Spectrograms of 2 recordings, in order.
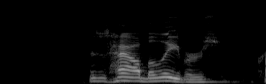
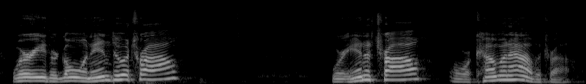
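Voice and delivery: loud, raised preacher's delivery; emphatic preaching; 3 semitones higher, 6 dB louder than usual. Real, not acted. Preacher warning the church that trials always come, emphatic preaching. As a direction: drive each point home, pausing between.

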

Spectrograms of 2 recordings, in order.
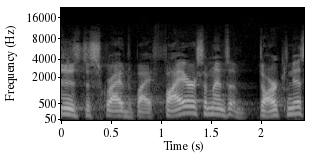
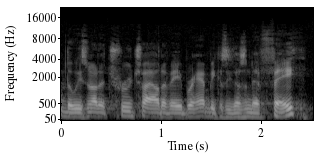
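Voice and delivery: normal talking voice

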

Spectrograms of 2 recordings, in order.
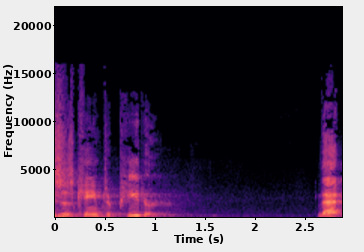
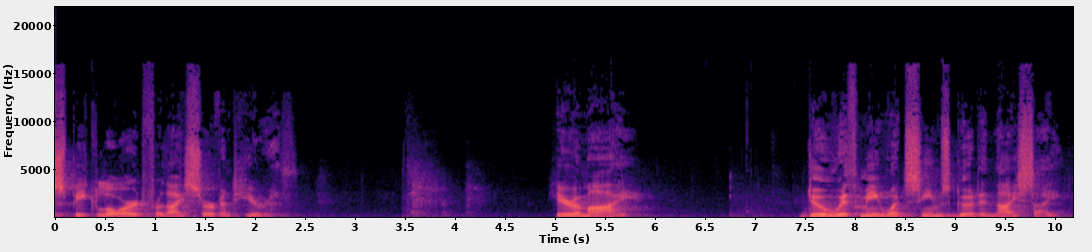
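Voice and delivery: softer, lower, reverent submission; humble prayer; 5 semitones lower, 6 dB quieter than usual. Acted. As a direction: surrender quietly to the Lord. True humility voiced as prayer.

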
